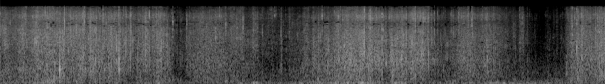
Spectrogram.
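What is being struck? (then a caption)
Pile of oak leaves. Fingers crumple and rub the fragments of a pile of dry, partly crushed oak leaves on a wooden table. The result is a dense, bright, crackling rustle concentrated in the high range, with brief quieter dips near 1.8 and 5.5 seconds before the crinkling picks up again.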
